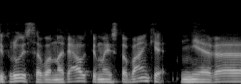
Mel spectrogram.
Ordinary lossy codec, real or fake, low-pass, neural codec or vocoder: MP3, 48 kbps; fake; 7.2 kHz; codec, 16 kHz, 4 kbps, X-Codec, WavLM features, trained on Multilingual LibriSpeech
